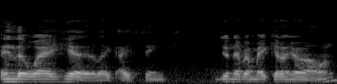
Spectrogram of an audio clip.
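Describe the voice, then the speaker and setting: A man with a Venezuelan accent, medium pitch, fairly even intonation, and a fairly quick pace. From Venezuela, Caracas. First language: Spanish. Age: 20s. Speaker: podcast guest, activist. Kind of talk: casual interview chat.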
